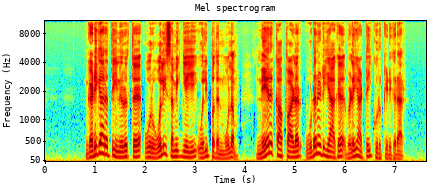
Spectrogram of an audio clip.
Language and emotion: Tamil, neutral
